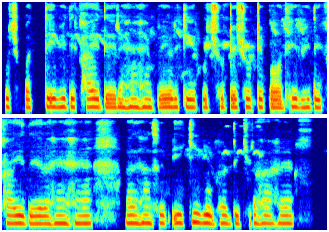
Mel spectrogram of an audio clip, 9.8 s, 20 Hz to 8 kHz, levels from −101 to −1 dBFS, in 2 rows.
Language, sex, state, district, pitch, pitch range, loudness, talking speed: Hindi, female, Bihar, Jamui, 210 Hz, 205-220 Hz, -21 LUFS, 165 wpm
